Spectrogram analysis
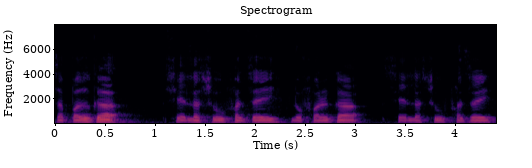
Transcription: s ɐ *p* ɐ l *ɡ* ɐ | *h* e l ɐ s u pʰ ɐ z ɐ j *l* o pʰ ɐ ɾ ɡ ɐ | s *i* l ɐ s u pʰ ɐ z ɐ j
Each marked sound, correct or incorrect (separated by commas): correct, correct, incorrect, correct, incorrect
